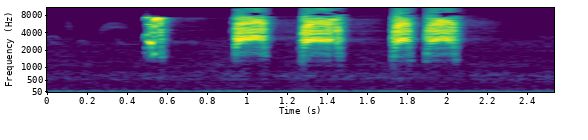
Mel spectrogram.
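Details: Black francolin calling: a harsh, grating sequence of five loud scratchy notes, one short note then two pairs, spread over about one and a half seconds, over steady low rumbling background noise.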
